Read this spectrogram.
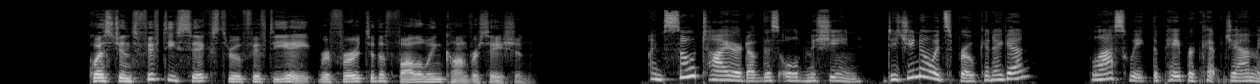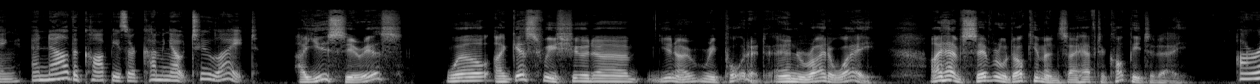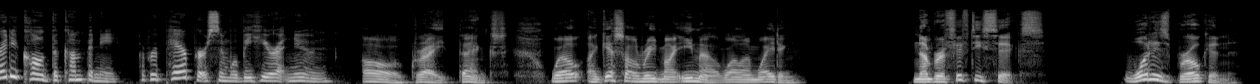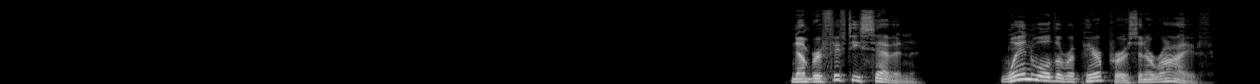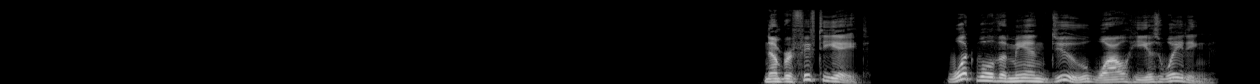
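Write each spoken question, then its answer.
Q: What is broken?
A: The copy machine

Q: When will the repair person arrive?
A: At noon

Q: What will the man do while he is waiting?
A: Read his email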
